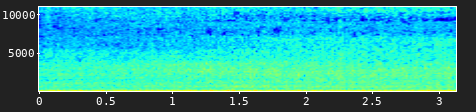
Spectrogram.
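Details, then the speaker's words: 2002 Chevy Impala 3.4 running rough with code P0300 (random misfire): a lumpy idle with an uneven low thump, about three beats a second, stumbling irregularly. A broken, glued bleeder valve and a vacuum leak were also found. The misfire is traced to a failing ignition coil. "all right hear that misfire let's go and look at the engine"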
